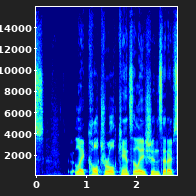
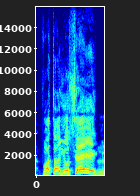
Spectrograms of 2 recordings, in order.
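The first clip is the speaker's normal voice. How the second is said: very high-pitched put-on German accent; 11 semitones higher, 4 dB louder than usual. Acting out a quote, speaker says he has to do the accent. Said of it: "I have to do the accent".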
